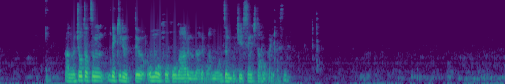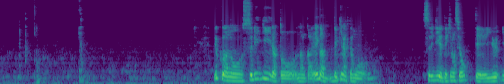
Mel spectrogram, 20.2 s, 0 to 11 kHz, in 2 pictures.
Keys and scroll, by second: 5.9 ctrl+z.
